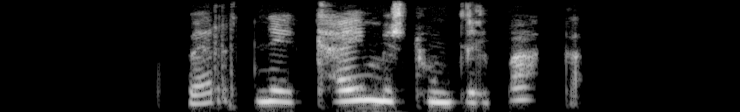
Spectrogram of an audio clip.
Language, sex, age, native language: Icelandic, female, 20-29, Icelandic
